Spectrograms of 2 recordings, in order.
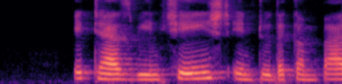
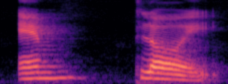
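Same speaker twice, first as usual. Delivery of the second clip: "employ" in two parts, em, ploy; syllable break. Shown as a demonstration. Teacher counting syllables for children, "employ" broken in two. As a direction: pause mid-word in "employ", each syllable drawn out. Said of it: "only two syllables".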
